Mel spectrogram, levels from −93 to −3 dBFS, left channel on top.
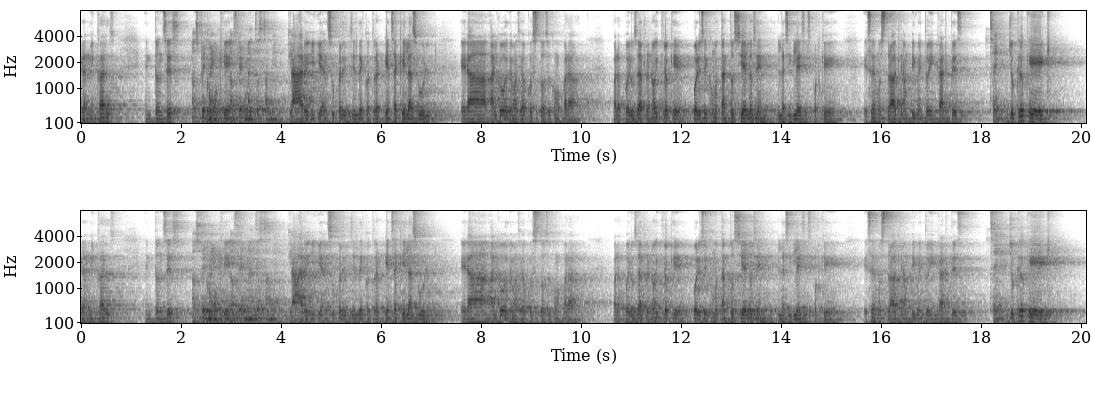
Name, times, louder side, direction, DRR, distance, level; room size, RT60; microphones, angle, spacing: voice 1, 0.0-2.0 2.5-3.0 4.1-7.0 7.6-10.0 10.7-15.1 15.7-17.6 18.5-19.4, left 3 dB, 25° left, 7 dB, 0.3 m, -28 dB
voice 2, 2.2-4.0 18.2-18.4, left 1 dB, 75° left, 1 dB, 0.8 m, -29 dB
7.2 x 3.1 x 5.8 m, 2.1 s
head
